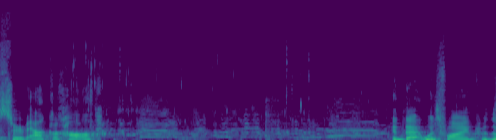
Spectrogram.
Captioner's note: men laughing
